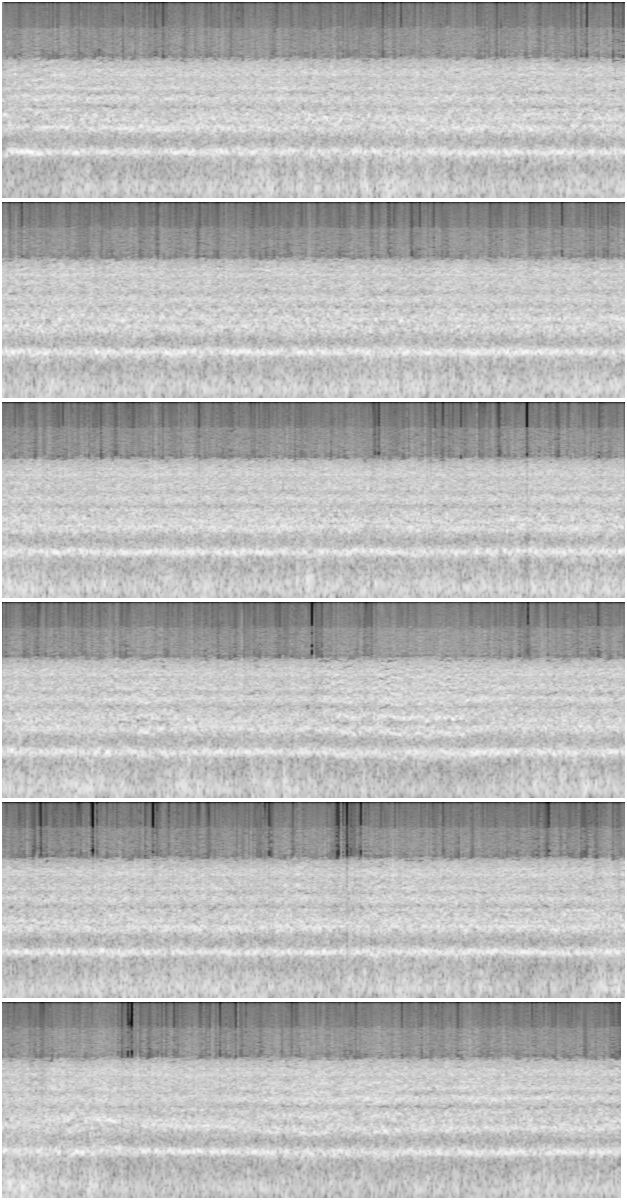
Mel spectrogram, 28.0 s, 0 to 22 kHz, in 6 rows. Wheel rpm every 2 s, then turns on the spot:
230, 220, 210, 210, 220, 230, 230, 230, 220, 230, 230, 230, 250, 230.
none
